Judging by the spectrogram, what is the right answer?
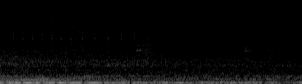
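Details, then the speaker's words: Bicycle rear wheel after replacing a broken drive-side spoke and truing: soft rhythmic scuffing about four times a second as the wheel spins, brake pad rubbing the still out-of-true rim at that spoke. "can hear it just rubbing right there"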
